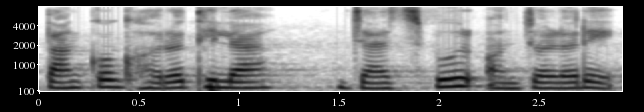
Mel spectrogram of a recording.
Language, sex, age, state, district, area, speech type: Odia, female, 18-30, Odisha, Kandhamal, rural, spontaneous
